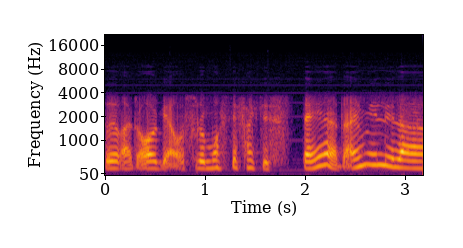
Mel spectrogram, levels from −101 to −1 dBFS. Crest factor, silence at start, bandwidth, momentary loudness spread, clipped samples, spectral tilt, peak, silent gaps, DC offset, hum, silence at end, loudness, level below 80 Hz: 18 dB; 0 s; 4.2 kHz; 11 LU; under 0.1%; -8 dB/octave; -6 dBFS; none; under 0.1%; none; 0 s; -25 LUFS; -74 dBFS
